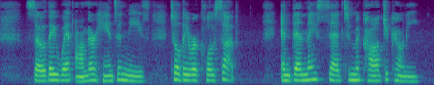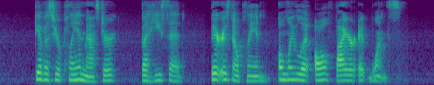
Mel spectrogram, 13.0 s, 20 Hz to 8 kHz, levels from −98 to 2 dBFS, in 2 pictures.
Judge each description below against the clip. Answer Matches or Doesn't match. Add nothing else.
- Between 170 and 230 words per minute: Matches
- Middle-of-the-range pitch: Doesn't match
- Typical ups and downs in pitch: Doesn't match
